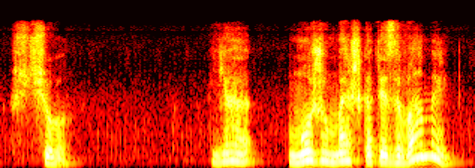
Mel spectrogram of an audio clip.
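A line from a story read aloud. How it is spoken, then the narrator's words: Exclamation. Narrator (Ukrainian): вигукнув він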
